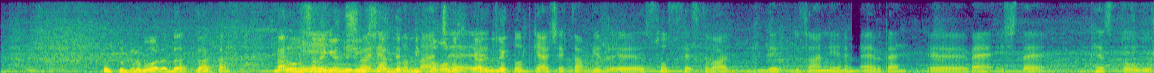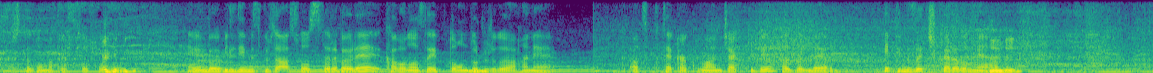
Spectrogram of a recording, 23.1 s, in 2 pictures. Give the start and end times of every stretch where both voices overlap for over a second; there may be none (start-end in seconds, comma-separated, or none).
3.0-5.1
